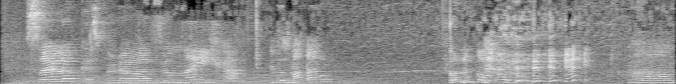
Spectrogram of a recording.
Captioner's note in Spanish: risas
